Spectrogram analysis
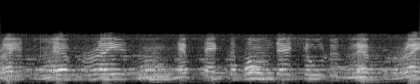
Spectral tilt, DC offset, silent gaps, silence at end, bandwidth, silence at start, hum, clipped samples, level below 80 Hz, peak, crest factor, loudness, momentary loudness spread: -7 dB/octave; under 0.1%; none; 0 s; 4.7 kHz; 0 s; none; under 0.1%; -64 dBFS; -2 dBFS; 16 dB; -18 LUFS; 6 LU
